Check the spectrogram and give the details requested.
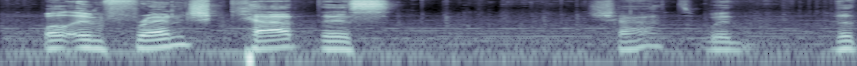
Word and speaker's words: chat: Well, in French, cat is chat with the t is silent. So, chat, but the ch is more like sh.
